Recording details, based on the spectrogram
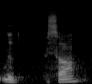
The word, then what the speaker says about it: Luc Besson: He being Luc Besson? – Yeah.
